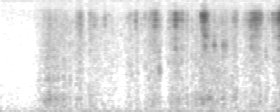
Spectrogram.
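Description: Near silence, with a faint scratchy crackle and a tiny click about one and a half seconds in.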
